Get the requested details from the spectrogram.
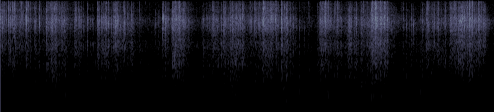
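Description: A yellow fabric Bananagrams banana pouch holding plastic tiles is squeezed and shaken by hand, and the tiles rattle inside. The sound is quiet, bright, crinkly rattling in uneven bursts, with almost nothing in the low end.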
